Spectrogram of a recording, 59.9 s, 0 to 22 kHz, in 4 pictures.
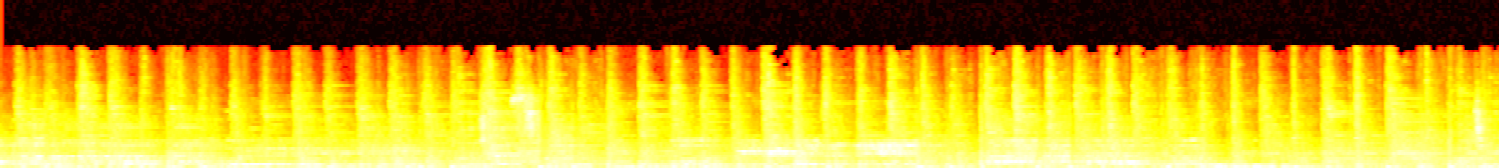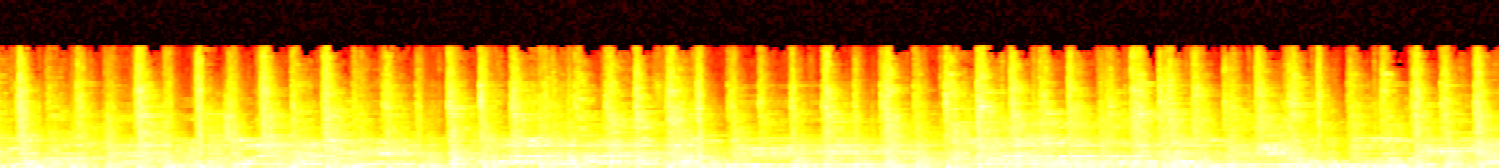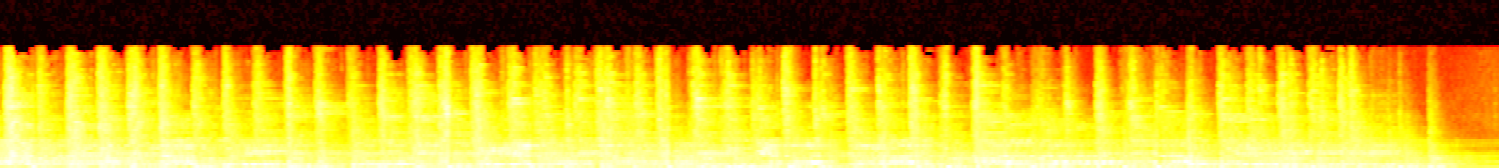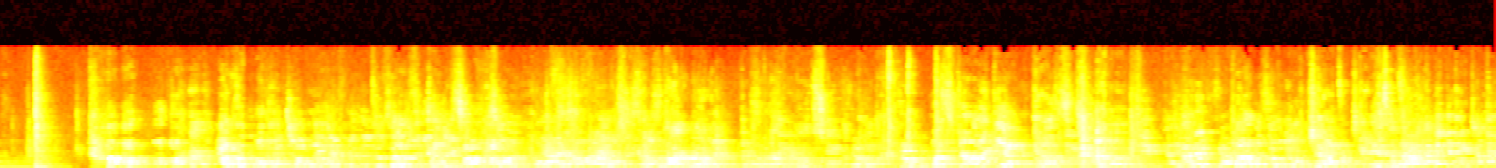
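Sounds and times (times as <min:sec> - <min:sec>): voices singing: 0:00.0 - 0:44.7, 0:45.8 - 0:59.9
steady percussion beat: 0:00.0 - 0:52.7, 0:54.0 - 0:59.9
strummed acoustic guitar: 0:00.0 - 0:59.9.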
